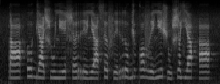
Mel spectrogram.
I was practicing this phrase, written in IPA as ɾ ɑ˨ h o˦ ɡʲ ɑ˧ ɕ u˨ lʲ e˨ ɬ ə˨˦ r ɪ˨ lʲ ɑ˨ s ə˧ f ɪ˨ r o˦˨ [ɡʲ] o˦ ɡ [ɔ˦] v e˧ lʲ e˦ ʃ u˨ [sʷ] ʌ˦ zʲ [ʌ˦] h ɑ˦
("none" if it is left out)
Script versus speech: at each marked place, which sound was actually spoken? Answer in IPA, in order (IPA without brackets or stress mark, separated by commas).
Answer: ɡʲ, ɔ˦, ɕ, ɑ˦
